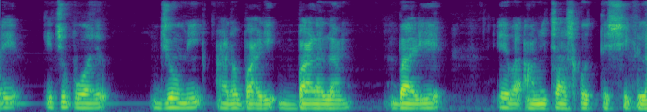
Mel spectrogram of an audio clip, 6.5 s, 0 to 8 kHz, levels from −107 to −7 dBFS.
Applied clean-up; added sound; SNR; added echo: neural mask model DeepFilterNet 3.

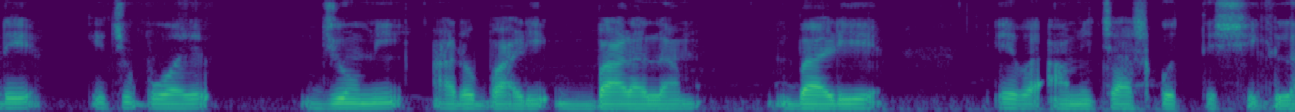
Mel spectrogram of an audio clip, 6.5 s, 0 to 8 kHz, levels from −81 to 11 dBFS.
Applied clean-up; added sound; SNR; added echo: none; none; none; none.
